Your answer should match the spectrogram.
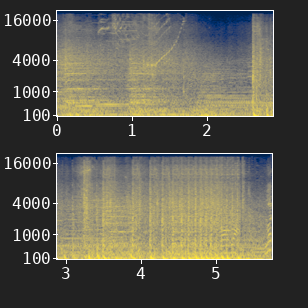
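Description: NIKKE game gunfire opens up with a dense, loud burst of rapid automatic shots. A brief lull with lighter mechanical sounds comes first, then the firing runs continuously to the end.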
